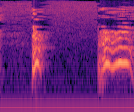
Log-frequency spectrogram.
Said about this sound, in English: You hear the dogs? They're here. Lots of them. Come on, bark! Bark, you! You hear them? Yes, I do. Right now, I'm petting the dog.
